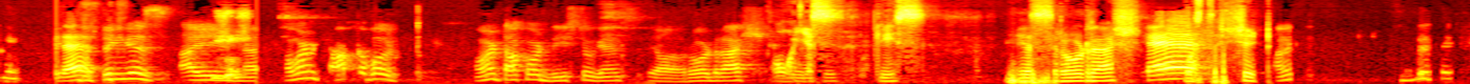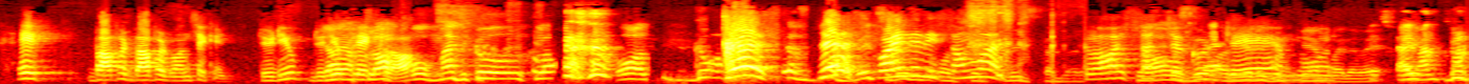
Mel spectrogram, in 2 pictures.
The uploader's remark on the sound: sorry for the audio lag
